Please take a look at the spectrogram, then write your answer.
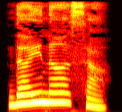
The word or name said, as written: ದೈನಾಸ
